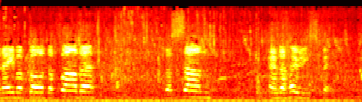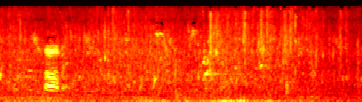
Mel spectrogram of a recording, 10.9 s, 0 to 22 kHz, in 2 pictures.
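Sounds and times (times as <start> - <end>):
speech: 0.0 - 1.6, 2.5 - 3.3, 4.0 - 5.1, 6.1 - 6.5
water lapping against boats at a jetty at high tide in Brightlingsea: 0.0 - 10.8.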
